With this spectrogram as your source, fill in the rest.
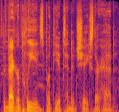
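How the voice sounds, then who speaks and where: A man's voice: sits low, lively intonation, a little fast. A man narrating a tabletop fantasy game as the game master. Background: background music.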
